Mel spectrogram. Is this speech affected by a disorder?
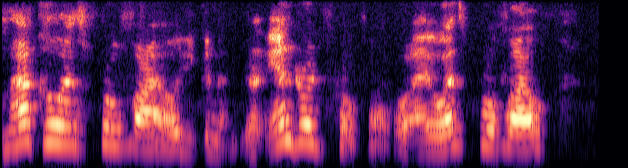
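Yes: cerebral palsy; diagnosed about age one.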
